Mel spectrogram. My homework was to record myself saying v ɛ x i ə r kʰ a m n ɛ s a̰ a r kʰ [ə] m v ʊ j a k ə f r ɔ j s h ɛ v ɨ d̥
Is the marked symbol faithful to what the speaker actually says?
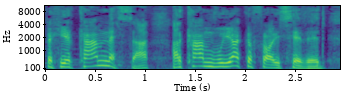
no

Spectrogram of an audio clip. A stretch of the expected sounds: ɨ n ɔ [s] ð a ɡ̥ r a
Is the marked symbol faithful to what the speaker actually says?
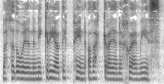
no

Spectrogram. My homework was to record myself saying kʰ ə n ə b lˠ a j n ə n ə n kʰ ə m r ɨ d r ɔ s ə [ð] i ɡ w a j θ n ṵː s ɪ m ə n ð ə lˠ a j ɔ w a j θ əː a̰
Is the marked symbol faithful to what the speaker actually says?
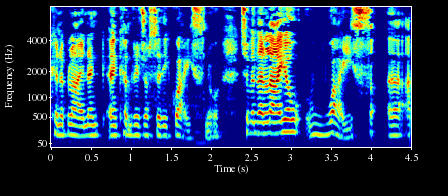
yes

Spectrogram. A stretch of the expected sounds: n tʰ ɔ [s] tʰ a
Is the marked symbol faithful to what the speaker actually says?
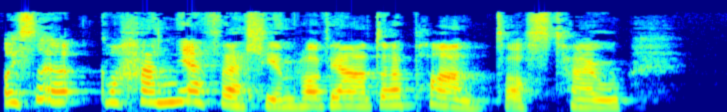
yes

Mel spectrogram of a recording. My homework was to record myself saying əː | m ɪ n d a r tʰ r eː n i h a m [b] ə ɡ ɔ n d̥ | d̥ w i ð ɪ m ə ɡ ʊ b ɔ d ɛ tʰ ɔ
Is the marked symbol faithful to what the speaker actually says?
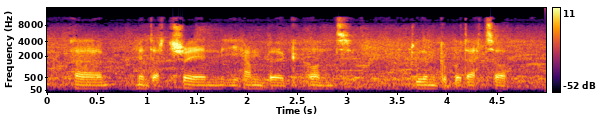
yes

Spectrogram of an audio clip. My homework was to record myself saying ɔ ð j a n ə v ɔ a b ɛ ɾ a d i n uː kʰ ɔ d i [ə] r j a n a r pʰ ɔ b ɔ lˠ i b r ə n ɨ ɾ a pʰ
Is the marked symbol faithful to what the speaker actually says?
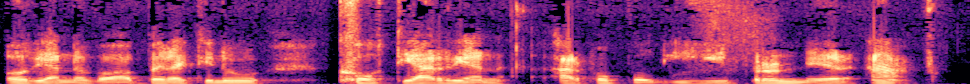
no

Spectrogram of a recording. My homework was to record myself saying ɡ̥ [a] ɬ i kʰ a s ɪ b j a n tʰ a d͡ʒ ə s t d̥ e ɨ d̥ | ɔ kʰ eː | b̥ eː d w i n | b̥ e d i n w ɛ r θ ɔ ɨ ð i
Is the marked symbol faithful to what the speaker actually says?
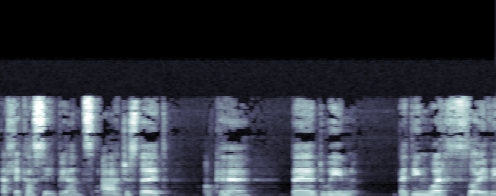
yes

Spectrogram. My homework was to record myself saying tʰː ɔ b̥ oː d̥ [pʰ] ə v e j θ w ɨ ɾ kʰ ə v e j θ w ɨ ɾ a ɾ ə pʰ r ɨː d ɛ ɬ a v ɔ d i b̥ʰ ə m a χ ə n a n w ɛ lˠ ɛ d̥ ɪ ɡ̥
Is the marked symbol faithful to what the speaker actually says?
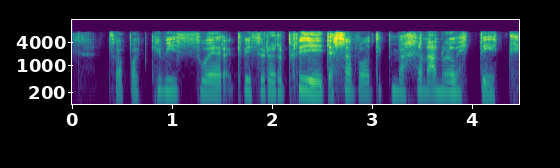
no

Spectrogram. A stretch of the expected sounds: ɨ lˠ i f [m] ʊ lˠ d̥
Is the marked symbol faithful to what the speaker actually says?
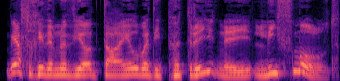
yes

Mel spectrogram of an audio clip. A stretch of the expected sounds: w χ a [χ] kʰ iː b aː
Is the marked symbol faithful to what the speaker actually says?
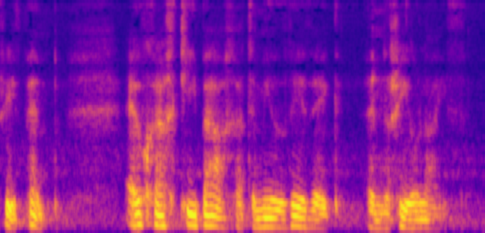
yes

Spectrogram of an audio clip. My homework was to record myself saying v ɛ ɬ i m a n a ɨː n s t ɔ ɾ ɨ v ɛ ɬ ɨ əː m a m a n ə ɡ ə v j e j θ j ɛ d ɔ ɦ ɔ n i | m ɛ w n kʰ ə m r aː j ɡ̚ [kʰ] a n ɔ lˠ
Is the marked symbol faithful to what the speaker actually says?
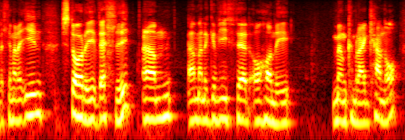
yes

